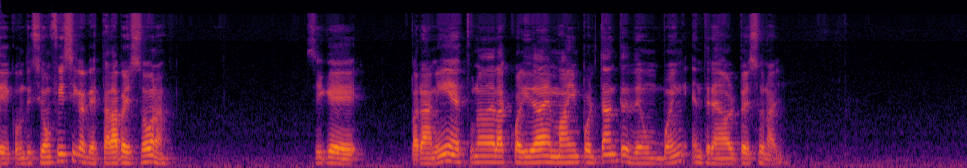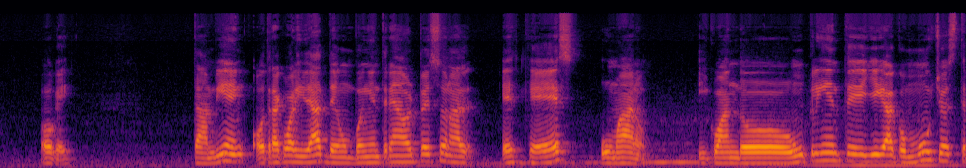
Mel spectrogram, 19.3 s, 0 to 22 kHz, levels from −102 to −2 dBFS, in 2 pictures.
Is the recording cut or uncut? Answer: uncut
